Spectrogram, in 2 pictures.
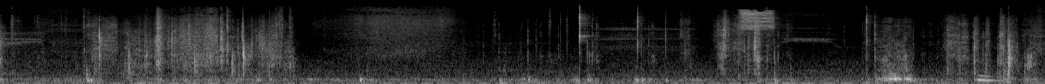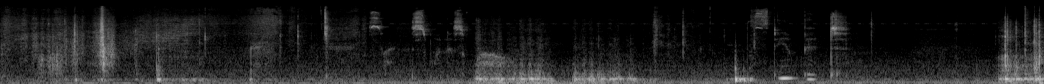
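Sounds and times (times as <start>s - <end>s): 
faint low hum: 0.0s - 20.8s
paper rustling and crinkling: 0.8s - 3.0s, 9.0s - 12.4s.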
